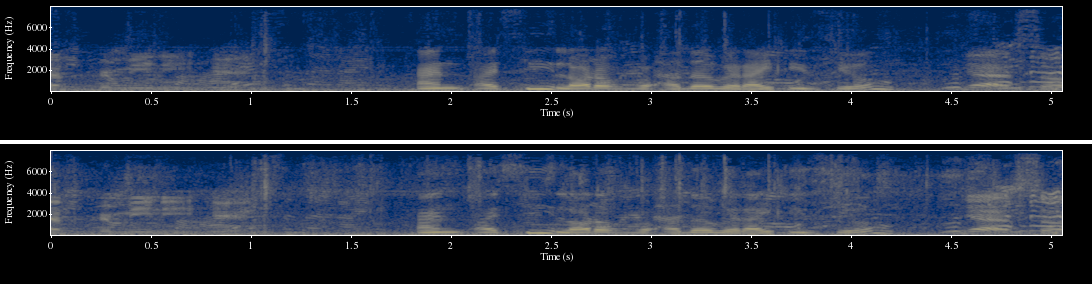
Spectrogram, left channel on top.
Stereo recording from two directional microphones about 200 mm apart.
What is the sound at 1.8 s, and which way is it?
Speech, 5° left (ahead or behind).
